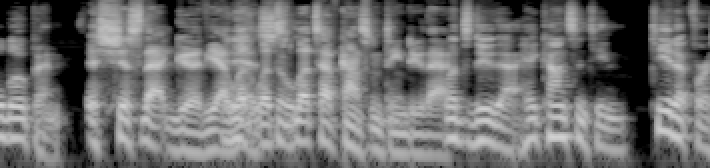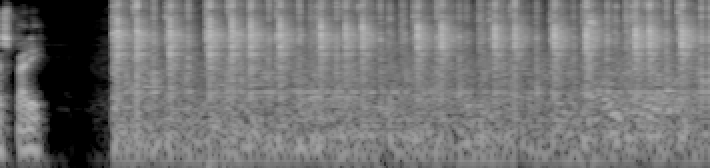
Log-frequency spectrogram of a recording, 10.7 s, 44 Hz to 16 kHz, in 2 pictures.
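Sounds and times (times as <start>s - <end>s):
speech: 0.0s - 5.8s
old Underwood 5 manual typewriter clacking: 6.2s - 10.6s.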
